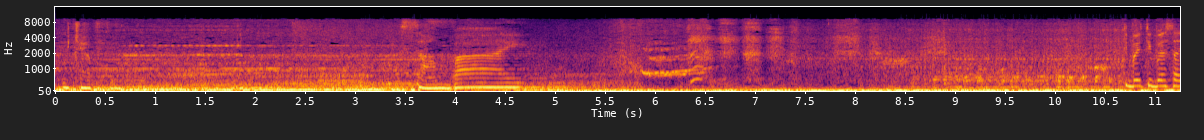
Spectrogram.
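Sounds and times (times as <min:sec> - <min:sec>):
car tire squeal from sudden braking: 0:00.0 - 0:03.4, 0:05.6 - 0:06.6
steady car engine rumble: 0:00.0 - 0:11.2
speech: 0:10.9 - 0:11.2.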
